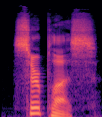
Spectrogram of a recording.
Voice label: "surplus", English

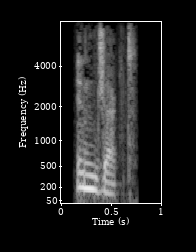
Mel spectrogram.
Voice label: "inject", spelling voice

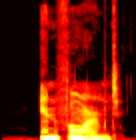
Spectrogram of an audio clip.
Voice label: "informed", spelling voice

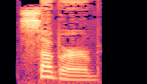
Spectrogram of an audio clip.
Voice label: "suburb", spelling

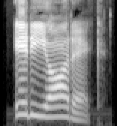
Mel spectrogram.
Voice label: "idiotic", voice spelling

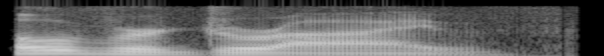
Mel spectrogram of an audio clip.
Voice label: "overdrive", English word

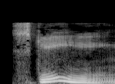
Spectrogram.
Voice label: "skiing", words

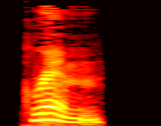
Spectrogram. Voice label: "grim", spelling

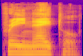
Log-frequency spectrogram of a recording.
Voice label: "prenatal", voice, spelling

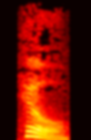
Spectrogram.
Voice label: "hill", English, spelling

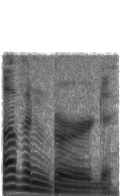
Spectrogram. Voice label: "ovenbird", English

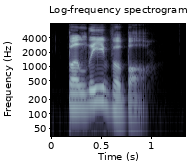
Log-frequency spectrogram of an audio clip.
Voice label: "believable", English

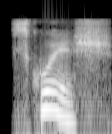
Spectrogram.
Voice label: "squish", English

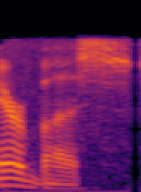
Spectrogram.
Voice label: "airbus", English

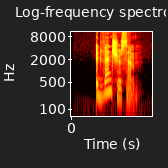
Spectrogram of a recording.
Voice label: "adventuresome", English voice

